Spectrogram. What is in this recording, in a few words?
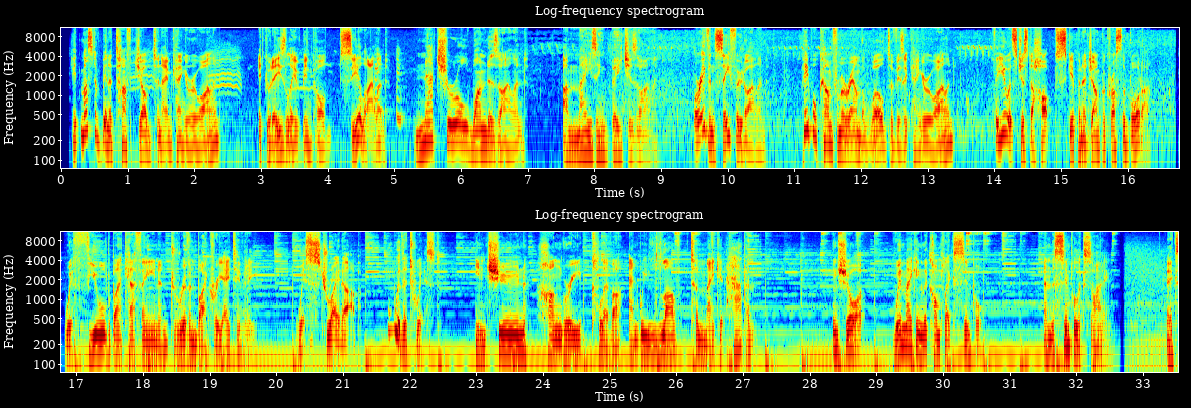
Commercial; TaDa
